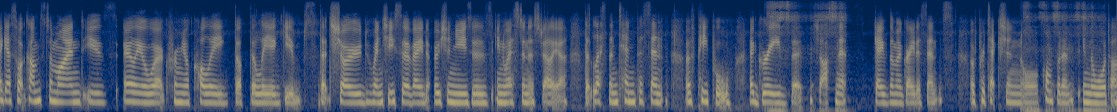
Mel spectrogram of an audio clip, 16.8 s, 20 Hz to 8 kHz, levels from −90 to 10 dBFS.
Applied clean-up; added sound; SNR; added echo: neural mask model RNNoise.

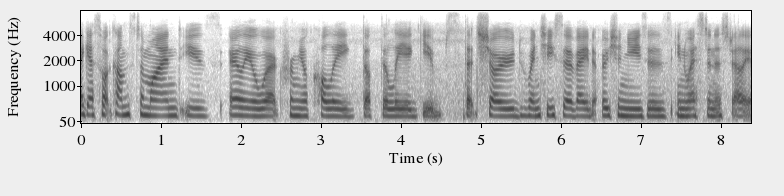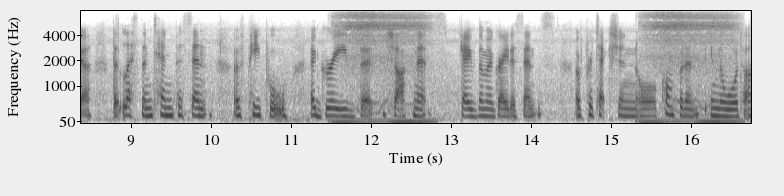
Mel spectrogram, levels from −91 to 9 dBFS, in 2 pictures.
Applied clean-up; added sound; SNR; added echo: none; Breathing; 6 dB; none.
